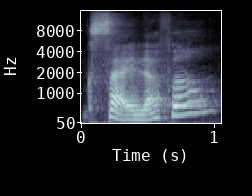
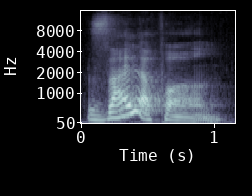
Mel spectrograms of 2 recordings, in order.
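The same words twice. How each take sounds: First: It begins with the letter name of X. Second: It begins without the letter name of X. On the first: The speaker calls it wrong. "Do you say xylophone? ... No" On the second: The speaker calls it right. "The letter X isn't pronounced in these words. We say xylophone"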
